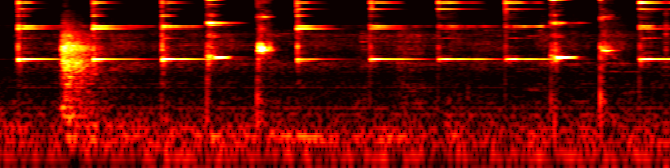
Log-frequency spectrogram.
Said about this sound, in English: So it's a guy using a little multi-tool or an Allen wrench. Is that what it's called? Yeah, it's an Allen wrench. It's an Allen wrench to hit drill bits.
